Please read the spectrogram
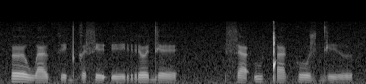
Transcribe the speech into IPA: œwaə̯ kedɡɐseʔe rœdɛ | saʔuǃa kozdeə̯

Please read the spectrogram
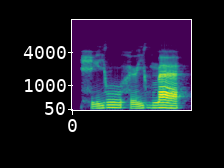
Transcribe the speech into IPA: hi˩˧juː˥˧ hø˩˧jṳ˥˧mæ˥˧

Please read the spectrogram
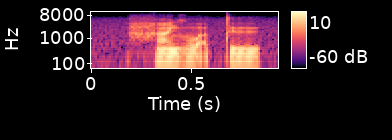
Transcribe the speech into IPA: hãʎlˠa̰ tɨ

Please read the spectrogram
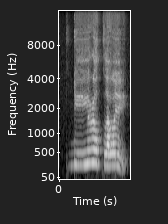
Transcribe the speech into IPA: ɠyːɭokʷilˠy

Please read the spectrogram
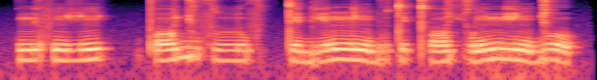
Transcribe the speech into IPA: mʲɔfɲiɲ | pʼɔɟuflːuf tːebʲenːəɲbu tɪkʰɔ çoɲ mʲeɲ ɟo

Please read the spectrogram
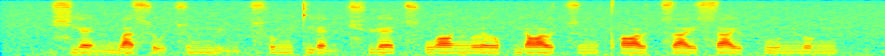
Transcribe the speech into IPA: ɕjɛ̰˨˩nmwä˦sṵ˨˩t͡su˦ my̰˨˩n t͡sʰʊ˥ŋt̪jɛ̰˨˩n t͡ɕʰɥɛ˥˩t͡sʰwɑ˥ŋ lɤ˧˥pjɑ˥ʊ̯ t͡sʊ˥˧ŋpʰɑ˥˧ʊ̯ t͡sa˥˧ɪ̯sa˥˩ɪ̯ fu˥ n̪ʊ˥ŋ

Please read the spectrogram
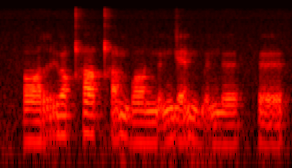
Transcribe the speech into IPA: ɑ˩ ru˧qʰɛ˥ qʰə̰˥mbɑ˩ŋə̰˩ŋɡɛ̰˥ mbə̰˩ŋə˩ | ə̰˩

